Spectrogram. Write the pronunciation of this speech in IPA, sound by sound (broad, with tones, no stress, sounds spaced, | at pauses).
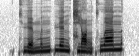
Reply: t̪ʰ ɥ ɛ̰˨˩ m ə˧˥ n p ɥ ɛ˥˩ n t͡ɕ j ɑ̰˨˩ ŋ t̪ʰ w a˥ n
